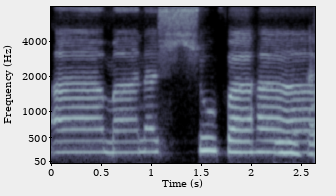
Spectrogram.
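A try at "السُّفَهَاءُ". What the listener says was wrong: Ini sin biasa.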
